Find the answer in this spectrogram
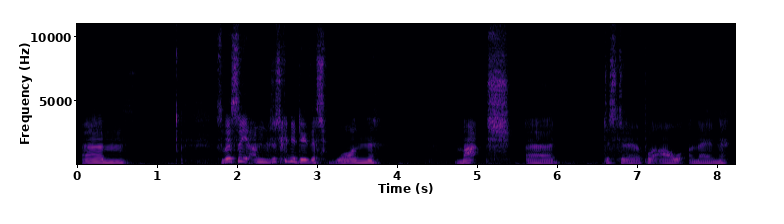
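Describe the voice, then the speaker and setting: Slightly sniffly as a cold fades, a young British gaming host commentates on his football management game, thinking out loud with many fillers. He speaks slowly, with long pauses, in a fairly bright, somewhat high voice.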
